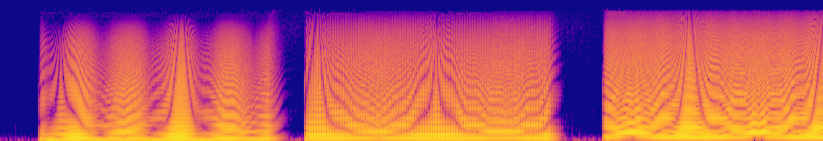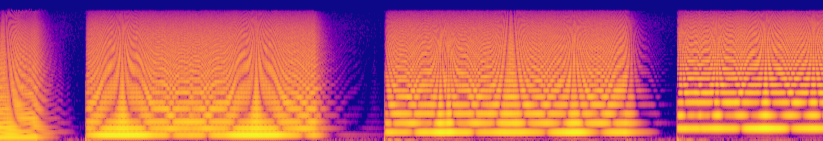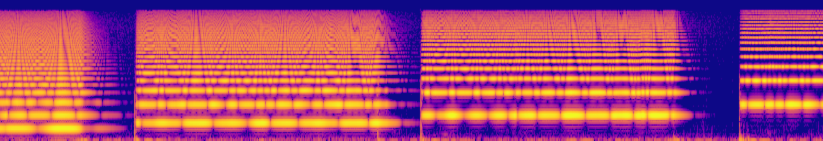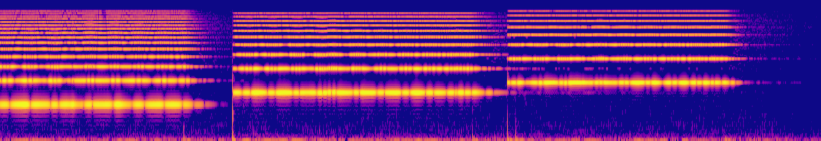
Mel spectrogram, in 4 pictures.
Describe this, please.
RMIF Opus Strings
A multisample of Strings sound from vintage Soviet synthesizer RMIF Opus incl. internal chorus.Two notes from each octave (C and F#) were sampled.
String-Machine, RMIF, Vintage, Opus, Synthesizer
